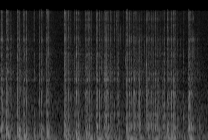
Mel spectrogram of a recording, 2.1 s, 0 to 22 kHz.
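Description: Utility knife blade slicing through the quilted fabric of an Eight Sleep Pod 3 mattress cover, a dense, uneven run of small clicks as the fibres part.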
